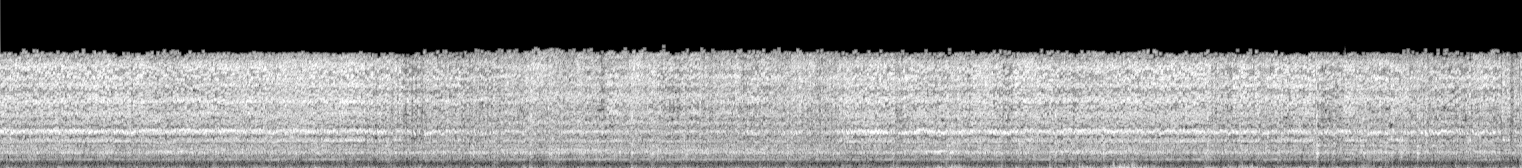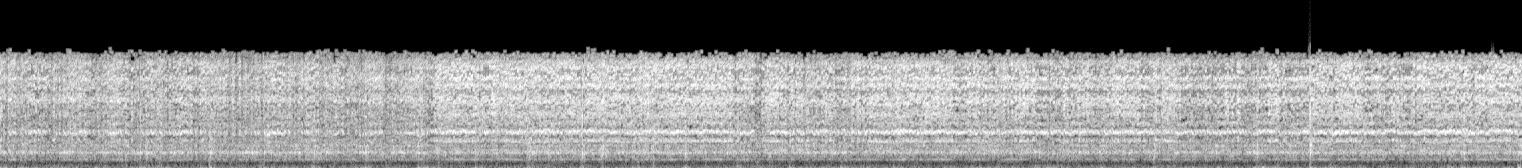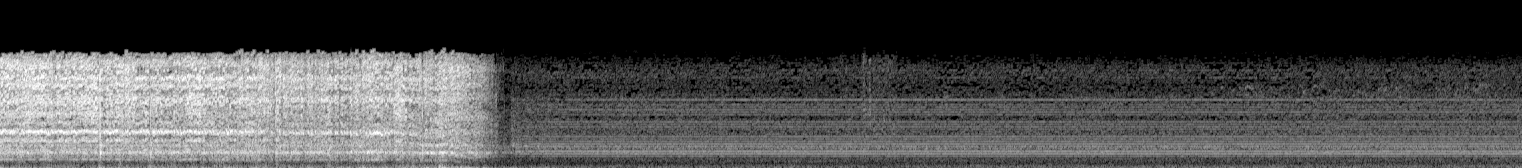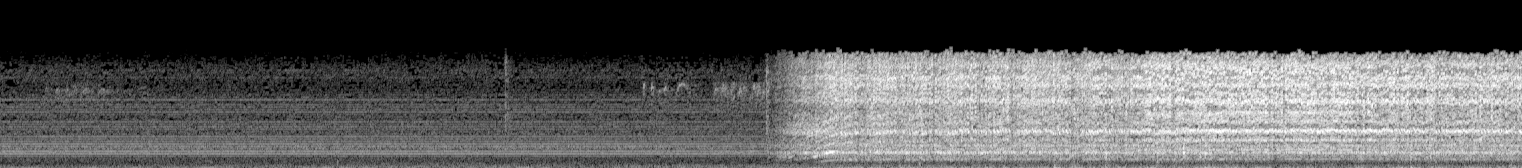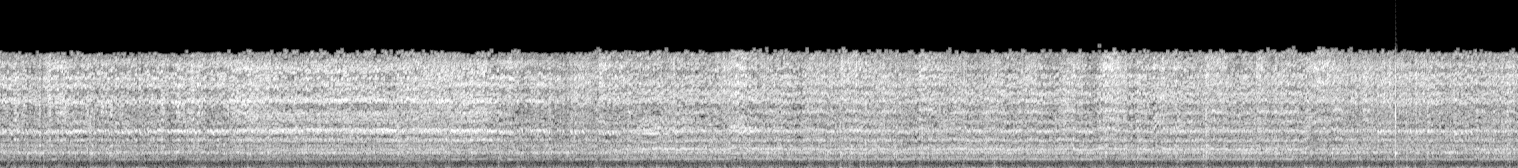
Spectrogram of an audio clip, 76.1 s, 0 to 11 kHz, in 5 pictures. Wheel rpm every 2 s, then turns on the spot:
160, 160, 160, 160, 160, 160, 160, 160, 160, 160, 160, 150, 150, 160, 160, 160, 160, 80, 0, 0, 0, 0, 0, 0, 0, 0, 20, 150, 160, 160, 160, 160, 160, 160, 160, 160, 160, 160.
none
